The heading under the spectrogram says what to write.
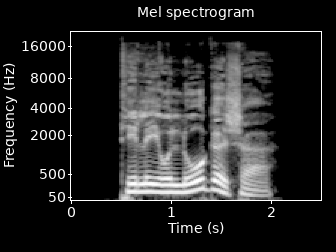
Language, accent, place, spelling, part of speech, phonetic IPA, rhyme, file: German, Germany, Berlin, teleologischer, adjective, [teleoˈloːɡɪʃɐ], -oːɡɪʃɐ, De-teleologischer.ogg
- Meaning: inflection of teleologisch: 1. strong/mixed nominative masculine singular 2. strong genitive/dative feminine singular 3. strong genitive plural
